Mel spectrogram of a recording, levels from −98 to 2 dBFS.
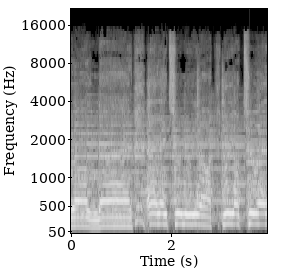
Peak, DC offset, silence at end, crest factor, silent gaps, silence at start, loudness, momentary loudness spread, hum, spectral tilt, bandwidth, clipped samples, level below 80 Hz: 0 dBFS; under 0.1%; 0 s; 10 dB; none; 0 s; -11 LUFS; 3 LU; none; -5 dB/octave; 14.5 kHz; under 0.1%; -56 dBFS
